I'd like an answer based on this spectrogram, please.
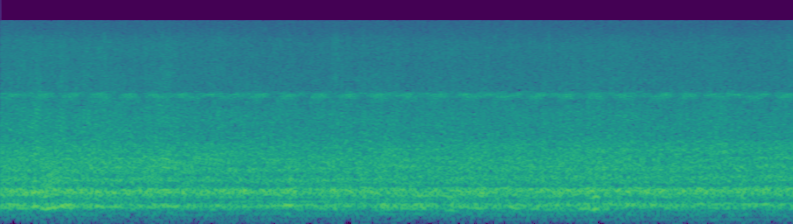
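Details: Many bees drone together in an even, unbroken buzz, thick and full across low and middle tones, with a faint high whine above.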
